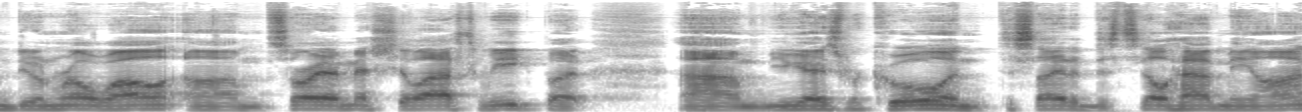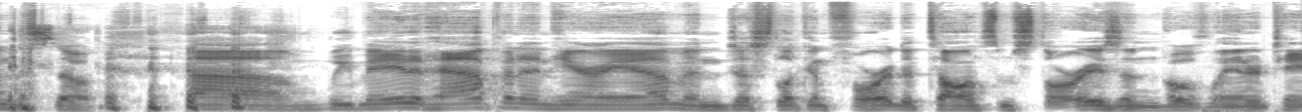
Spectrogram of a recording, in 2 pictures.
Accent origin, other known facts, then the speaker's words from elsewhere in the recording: Moose Jaw, Saskatchewan, Canada; I'm from Moose Jaw, Saskatchewan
